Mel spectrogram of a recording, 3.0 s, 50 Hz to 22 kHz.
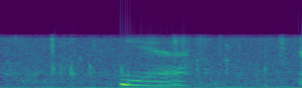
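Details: Border Collie puppy from a litter at 3.5 weeks old, sired by Patch out of Pity, giving one rising-then-falling whine of about half a second, with soft rustling and a quiet room hum.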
